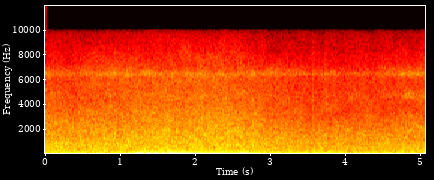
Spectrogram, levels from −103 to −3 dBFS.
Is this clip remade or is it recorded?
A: remade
